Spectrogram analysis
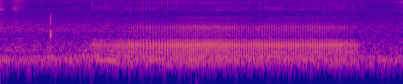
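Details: Dog named Jeep Jeep sleeping, making a single long, rattling, fluttery snore lasting a few seconds, with quiet room noise around it: snoring.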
